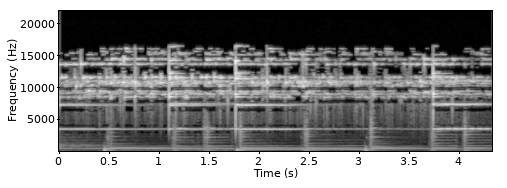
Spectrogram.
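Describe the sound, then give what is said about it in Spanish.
Small bells ring in a series of bright, clear strikes at a fairly regular pace. Each strike leaves a sustained ringing tone that overlaps the next, with softer taps between the louder hits. “los enanos van entrando, campanitas van sonando.”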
